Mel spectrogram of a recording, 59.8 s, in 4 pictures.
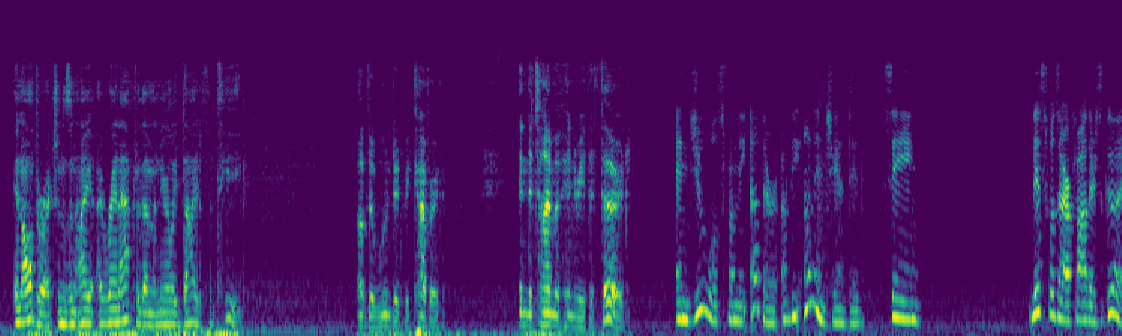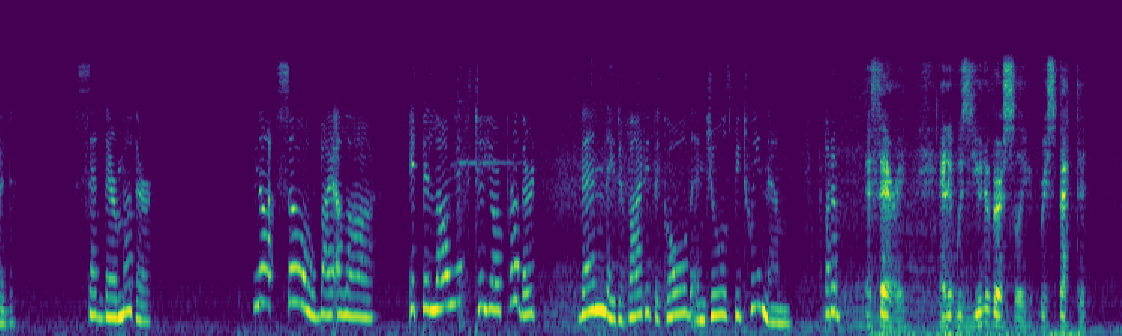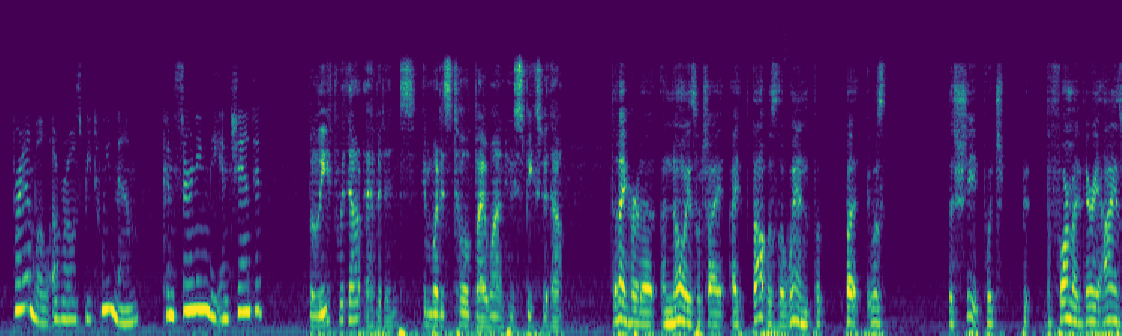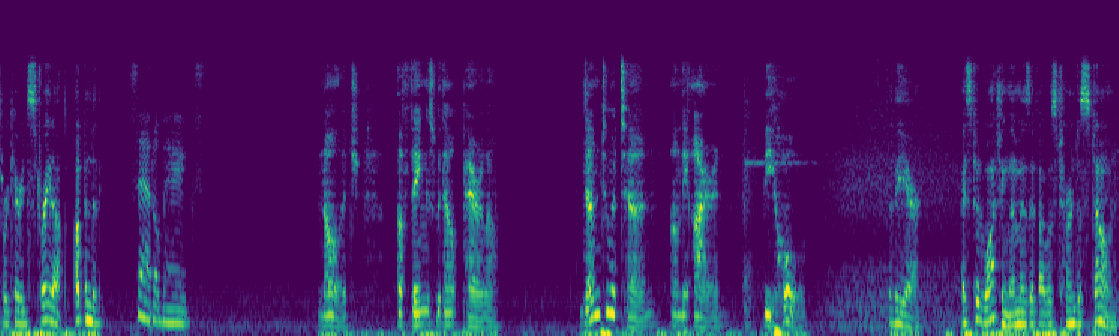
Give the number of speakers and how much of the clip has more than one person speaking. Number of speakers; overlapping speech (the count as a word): three, no overlap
